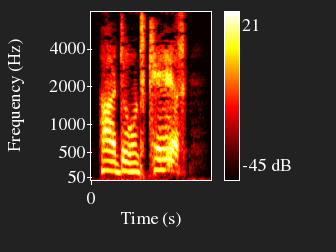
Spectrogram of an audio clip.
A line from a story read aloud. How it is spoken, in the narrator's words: he roared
